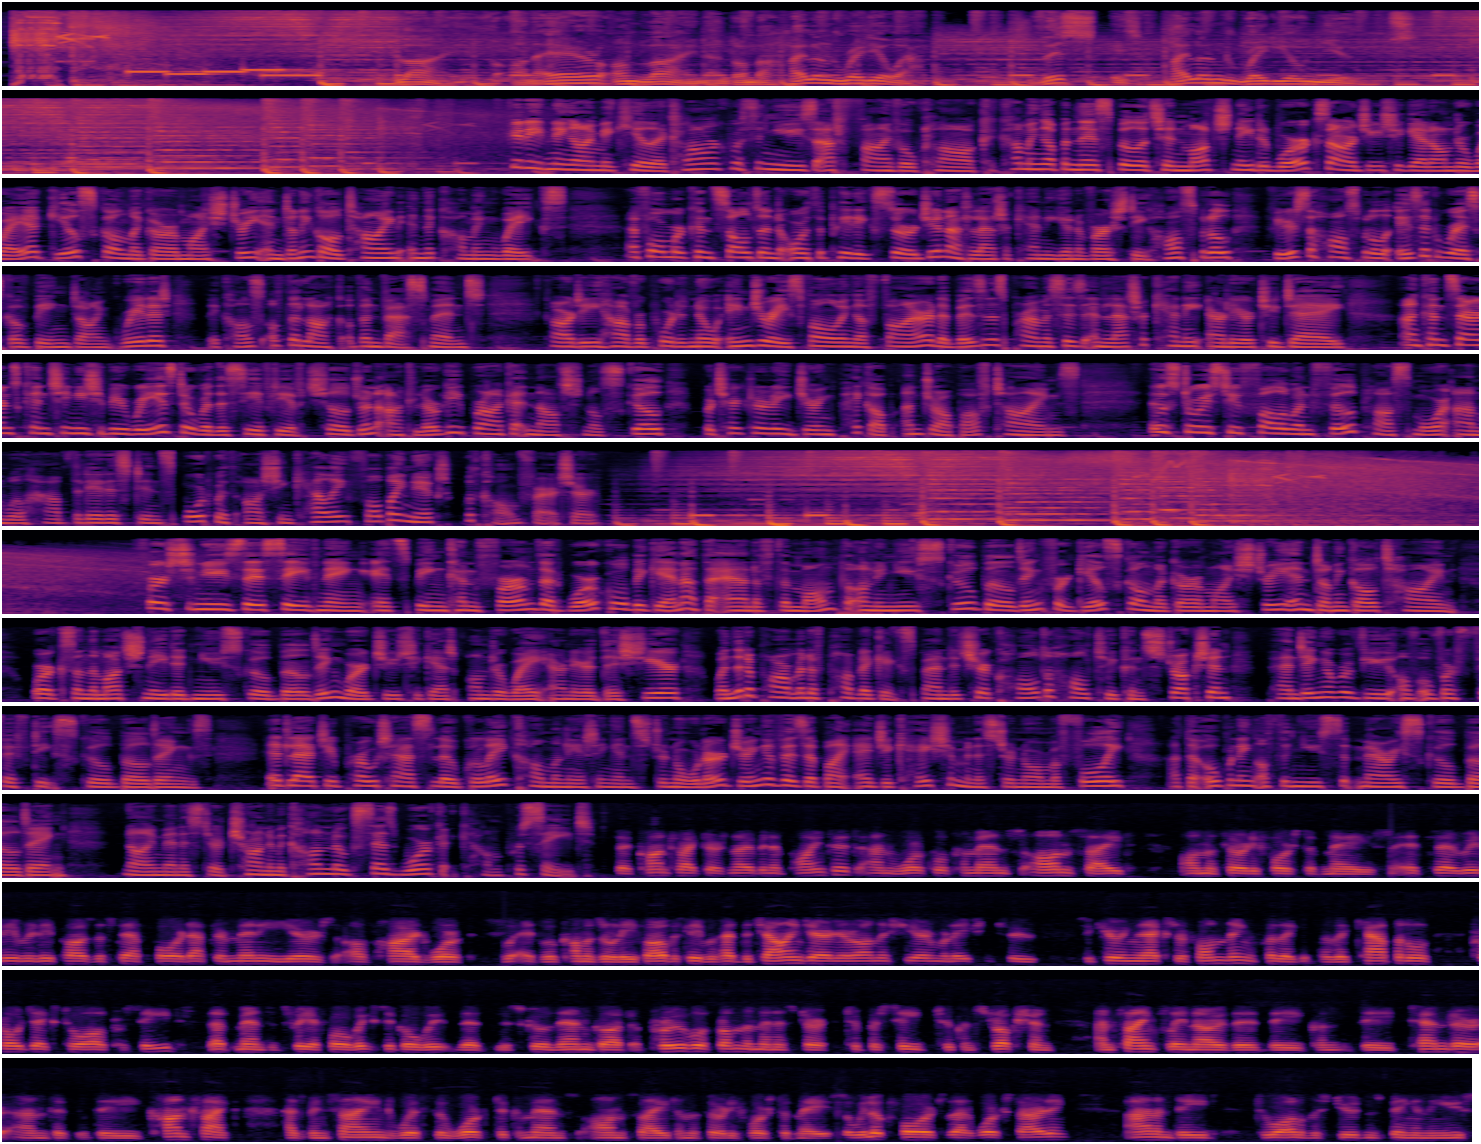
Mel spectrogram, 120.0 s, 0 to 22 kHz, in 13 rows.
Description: Main Evening News, Sport, Nuacht and Obituaries – Friday May 12th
